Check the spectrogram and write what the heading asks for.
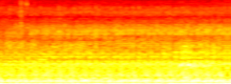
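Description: An engine idling steadily, a low even hum with no change in speed.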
